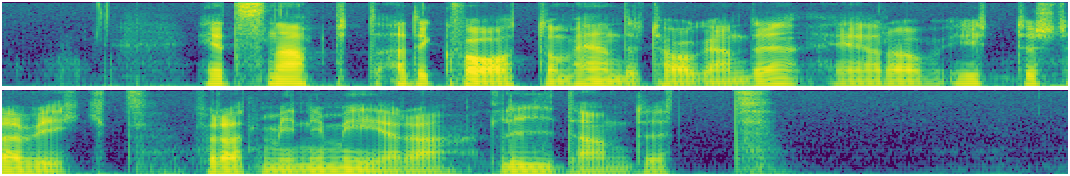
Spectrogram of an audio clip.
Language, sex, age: Swedish, male, 54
